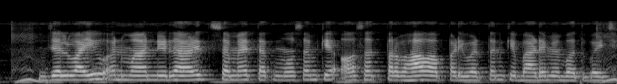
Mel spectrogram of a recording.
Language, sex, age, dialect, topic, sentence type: Magahi, male, 18-24, Western, agriculture, statement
